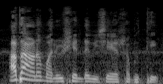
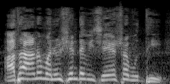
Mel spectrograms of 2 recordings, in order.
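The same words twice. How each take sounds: First: Said in the usual way. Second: അതാണ് punched higher and louder, the whole line proclaimed; loud proclaiming stress on അതാണ്; emphatic declaration. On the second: Acted. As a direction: hit അതാണ് hard, higher and louder, as the big reveal. Preacher stresses key answer.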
